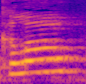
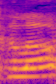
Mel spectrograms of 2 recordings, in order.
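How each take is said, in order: First: Much higher mock hello; imitating light voice. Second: Said in the usual way. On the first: Boy's hello on the phone, imitated light voice. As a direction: pitch it way up to mimic him. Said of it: "his voice sounded light as fuck". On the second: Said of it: "And I'm like".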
